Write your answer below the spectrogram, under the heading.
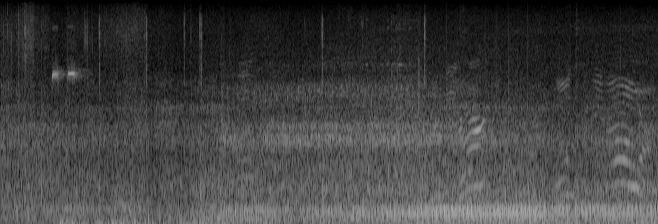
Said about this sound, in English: Police divers head out on their boat to continue the investigation of a man who went missing around midnight Sunday night.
